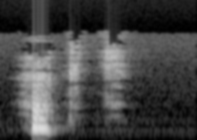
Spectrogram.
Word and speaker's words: högt: This change also happens before T. G is pronounced K. – Högt.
